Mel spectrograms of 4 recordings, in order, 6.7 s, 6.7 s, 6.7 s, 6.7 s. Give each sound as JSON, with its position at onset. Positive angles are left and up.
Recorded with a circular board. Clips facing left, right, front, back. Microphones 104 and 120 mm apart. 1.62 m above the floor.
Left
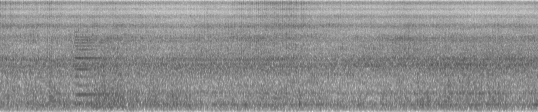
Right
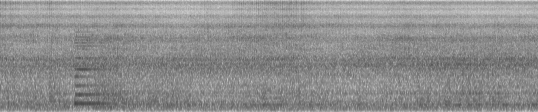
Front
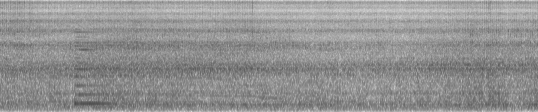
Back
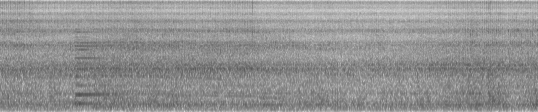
{"t": 0.9, "sound": "a piano", "azimuth_deg": -45, "distance_m": 3.0}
